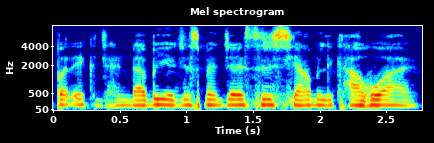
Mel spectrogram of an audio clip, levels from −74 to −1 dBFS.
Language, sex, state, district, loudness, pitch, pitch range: Hindi, male, Jharkhand, Ranchi, -17 LUFS, 145 Hz, 140-150 Hz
